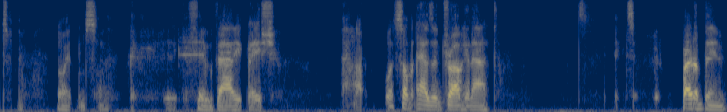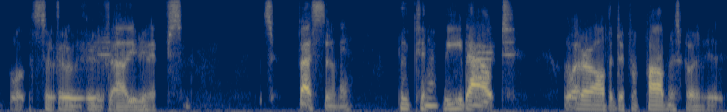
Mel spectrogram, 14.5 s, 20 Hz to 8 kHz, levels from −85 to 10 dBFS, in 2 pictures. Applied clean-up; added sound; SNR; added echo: neural diffusion model UNIVERSE++.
